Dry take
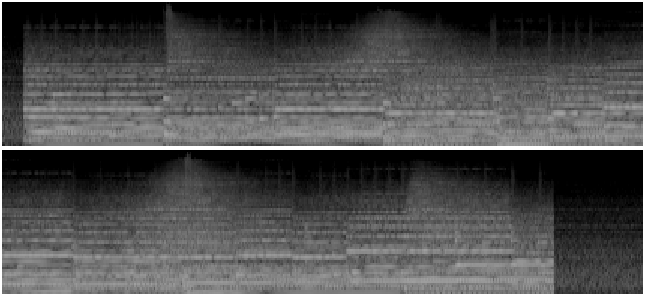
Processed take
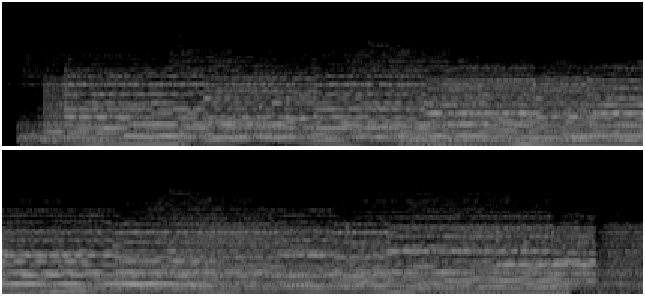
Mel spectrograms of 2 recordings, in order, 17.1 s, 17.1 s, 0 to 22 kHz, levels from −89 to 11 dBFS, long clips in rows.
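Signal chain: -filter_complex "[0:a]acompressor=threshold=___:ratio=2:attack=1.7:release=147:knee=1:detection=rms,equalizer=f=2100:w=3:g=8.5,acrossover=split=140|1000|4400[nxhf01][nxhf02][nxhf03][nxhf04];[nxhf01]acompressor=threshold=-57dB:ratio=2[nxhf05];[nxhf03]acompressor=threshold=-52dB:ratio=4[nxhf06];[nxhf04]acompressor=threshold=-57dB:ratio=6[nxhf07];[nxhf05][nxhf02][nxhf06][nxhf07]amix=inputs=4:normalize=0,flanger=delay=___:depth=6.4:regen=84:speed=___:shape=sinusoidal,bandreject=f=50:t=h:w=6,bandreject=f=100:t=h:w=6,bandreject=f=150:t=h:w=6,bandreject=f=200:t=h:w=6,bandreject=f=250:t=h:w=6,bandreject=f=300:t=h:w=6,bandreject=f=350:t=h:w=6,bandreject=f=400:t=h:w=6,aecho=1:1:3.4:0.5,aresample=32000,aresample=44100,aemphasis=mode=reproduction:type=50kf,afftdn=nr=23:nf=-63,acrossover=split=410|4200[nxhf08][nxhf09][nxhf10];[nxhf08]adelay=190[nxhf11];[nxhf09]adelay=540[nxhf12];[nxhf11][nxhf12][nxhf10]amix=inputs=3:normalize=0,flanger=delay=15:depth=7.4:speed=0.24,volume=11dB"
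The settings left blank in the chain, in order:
-46dB, 6.8, 0.64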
